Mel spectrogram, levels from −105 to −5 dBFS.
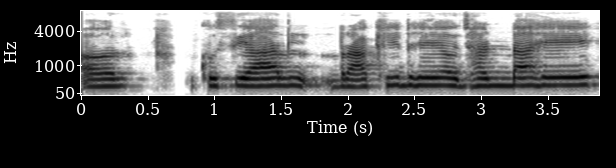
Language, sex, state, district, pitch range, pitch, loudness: Chhattisgarhi, female, Chhattisgarh, Jashpur, 220-240 Hz, 230 Hz, -15 LUFS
